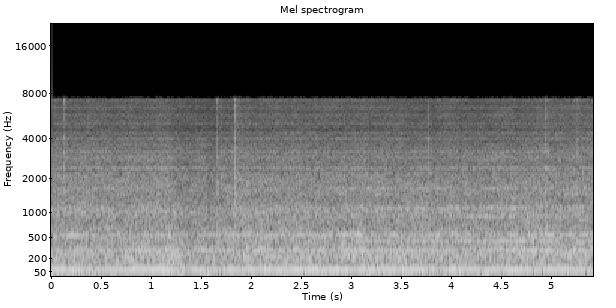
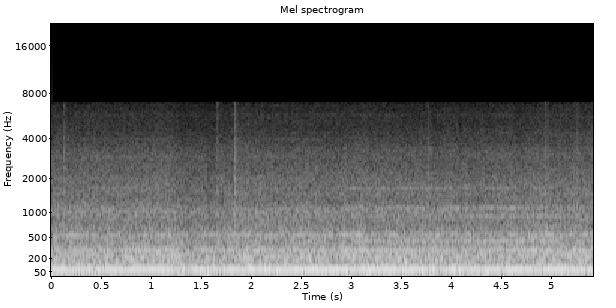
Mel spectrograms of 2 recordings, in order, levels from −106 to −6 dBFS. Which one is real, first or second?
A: second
